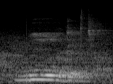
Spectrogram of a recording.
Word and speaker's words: needed: So as you notice, there are 3 different sounds, even though the ending spelling is the same. Okay, they all end in ed, but the pronunciation is different.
